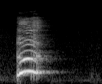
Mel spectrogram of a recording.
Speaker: i have the hiccups a lot i had the hiccups a lot as you can tell this is my third video for the hiccups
